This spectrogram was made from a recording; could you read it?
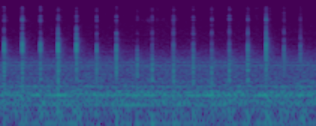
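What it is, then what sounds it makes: Wooden blocks knocked together. Two identical hand-sized solid wooden cubes with black painted characters are held in both hands and knocked and clicked against each other, while long natural nails also tap their edges. The result is a string of short, sharp, bright wooden clicks at an uneven pace, each dying away almost instantly over a quiet, steady low hum.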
